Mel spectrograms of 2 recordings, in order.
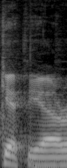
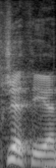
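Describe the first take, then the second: First: The name begins with a hard G sound. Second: The name begins with a soft J sound. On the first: The speaker calls it wrong. "not Githia" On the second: The speaker calls it right. "it's Jithia"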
